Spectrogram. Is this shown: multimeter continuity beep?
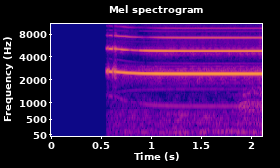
yes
